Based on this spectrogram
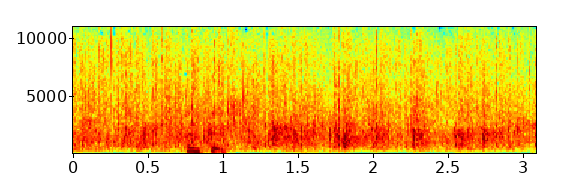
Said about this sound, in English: Thank you both so much. Can we give them a round of applause for joining us?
